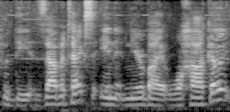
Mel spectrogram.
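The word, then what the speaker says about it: Oaxaca: the zapex in nearby Waka yes I know I called it wasaka the Aztecs would have called it hakak so my pronunciation wasn't terribly off the map on screen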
